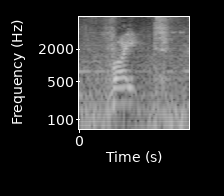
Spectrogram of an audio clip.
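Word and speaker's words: wyd: The Afrikaans word for wide is weit with a V.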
